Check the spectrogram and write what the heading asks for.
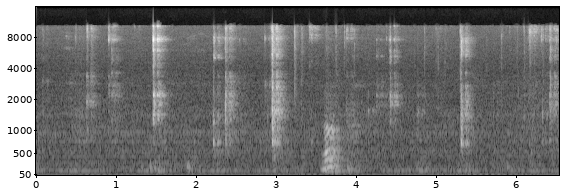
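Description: Irregular sharp clicks and taps of plastic and metal parts as hands work cables and connectors inside an open desktop PC case, over a faint steady low hum.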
